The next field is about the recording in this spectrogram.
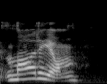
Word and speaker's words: Marion: Yeah, well, you do the English pronunciation, but that's fine. – Uh-huh. What's your pronunciation? – Marion.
